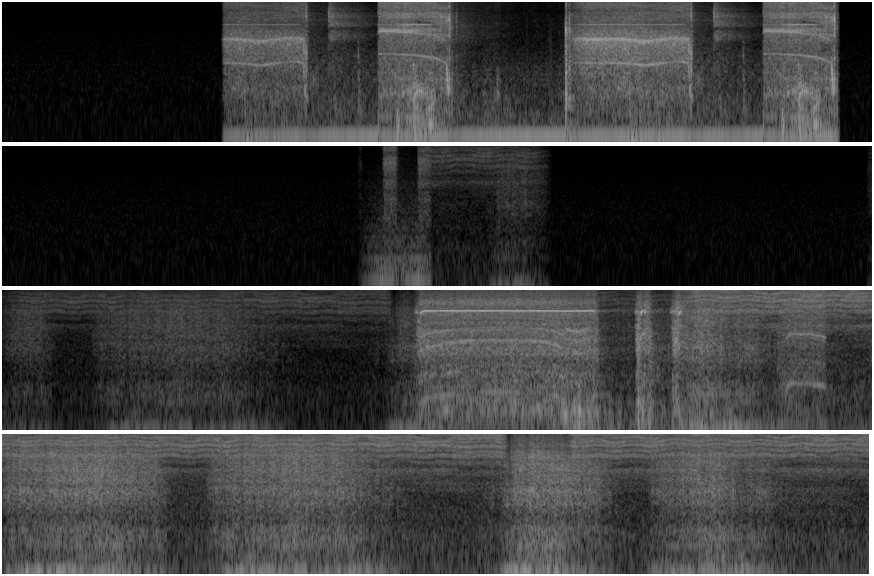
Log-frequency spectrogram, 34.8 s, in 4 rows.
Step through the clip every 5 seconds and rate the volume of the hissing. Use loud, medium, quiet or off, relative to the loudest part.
off, off, quiet, quiet, medium, loud, loud.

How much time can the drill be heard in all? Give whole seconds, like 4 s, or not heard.
10 s.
